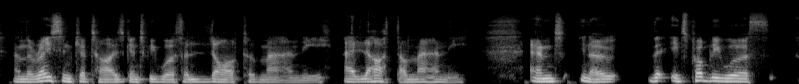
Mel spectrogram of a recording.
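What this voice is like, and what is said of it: Put-on Italian accent. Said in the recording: “Italian accent? What were you going for there? ... It was just an accent.”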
